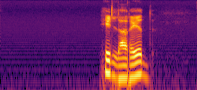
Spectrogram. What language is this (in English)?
Swedish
